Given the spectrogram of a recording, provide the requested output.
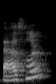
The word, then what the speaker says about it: Basler: to uh asl how do you say your last name basler you're doing it yeah you're doing it perfectly cheryl with spazzler yep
